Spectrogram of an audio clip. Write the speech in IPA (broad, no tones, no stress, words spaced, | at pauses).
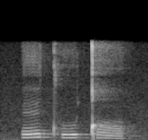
ɛ tʰʊ ǃʌ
